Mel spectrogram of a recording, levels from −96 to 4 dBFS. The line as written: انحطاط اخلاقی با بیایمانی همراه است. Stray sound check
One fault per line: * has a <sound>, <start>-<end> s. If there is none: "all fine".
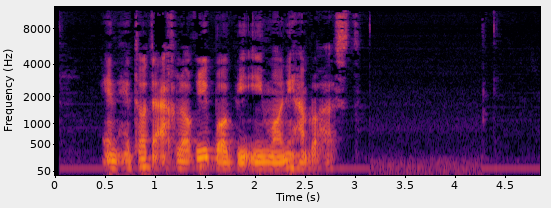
all fine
